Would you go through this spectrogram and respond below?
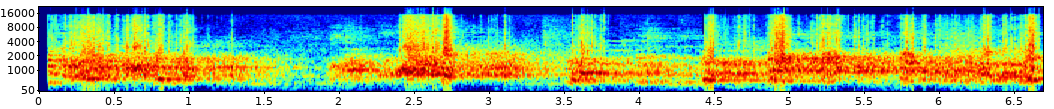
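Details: Dogs barking constantly, with overlapping sharp barks and a brief lull near the two-second mark before loud barking resumes.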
